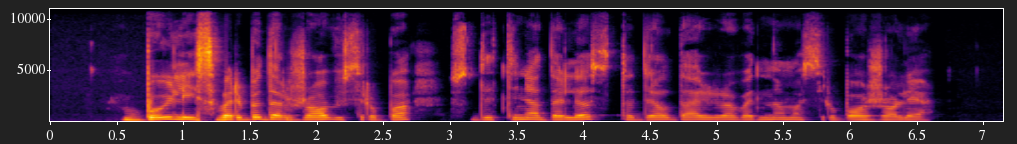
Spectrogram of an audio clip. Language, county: Lithuanian, Vilnius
